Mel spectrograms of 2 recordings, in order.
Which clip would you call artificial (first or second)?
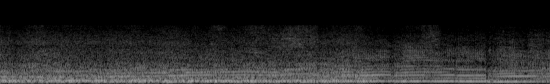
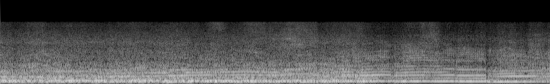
second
